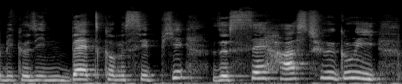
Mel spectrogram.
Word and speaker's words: pieds: Our second example for today is bête comme ses pieds. Bête comme ses pieds. As you can notice here, I don't say the D, you can hear it.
